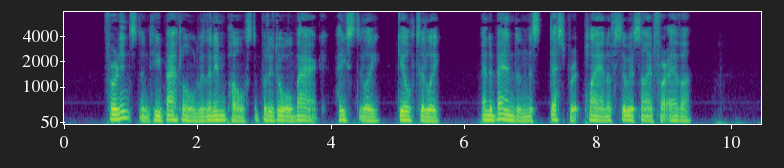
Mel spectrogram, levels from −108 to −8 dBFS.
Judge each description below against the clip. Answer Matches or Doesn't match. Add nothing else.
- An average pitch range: Matches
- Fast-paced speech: Doesn't match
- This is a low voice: Matches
